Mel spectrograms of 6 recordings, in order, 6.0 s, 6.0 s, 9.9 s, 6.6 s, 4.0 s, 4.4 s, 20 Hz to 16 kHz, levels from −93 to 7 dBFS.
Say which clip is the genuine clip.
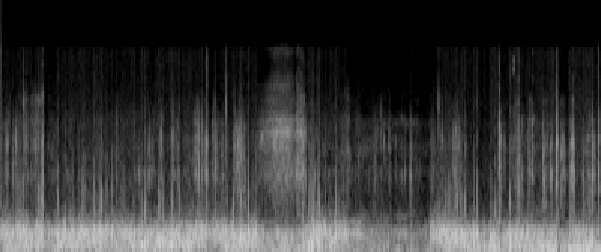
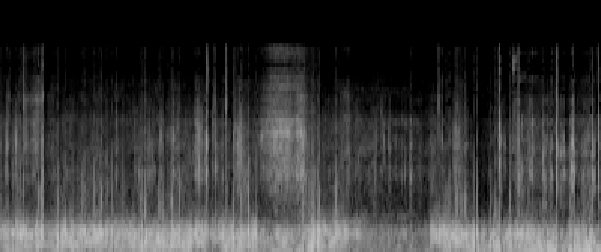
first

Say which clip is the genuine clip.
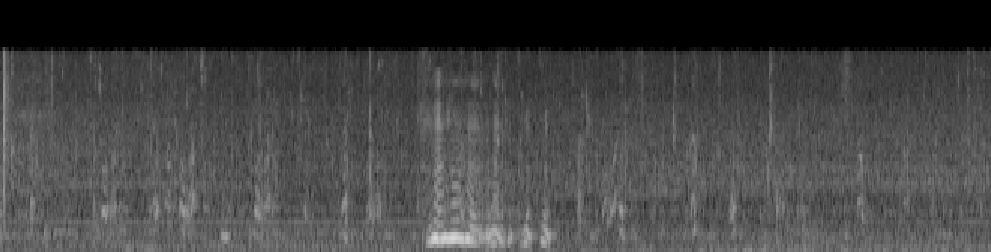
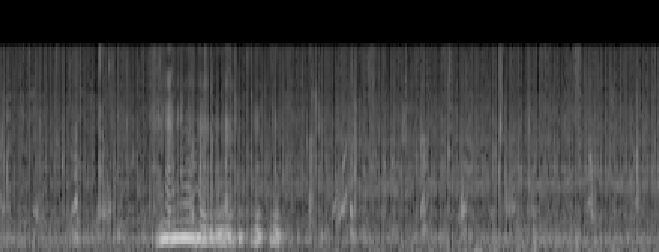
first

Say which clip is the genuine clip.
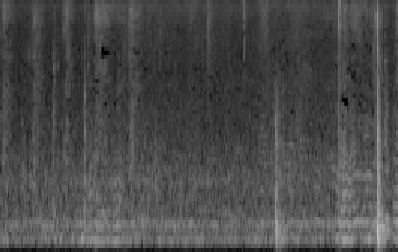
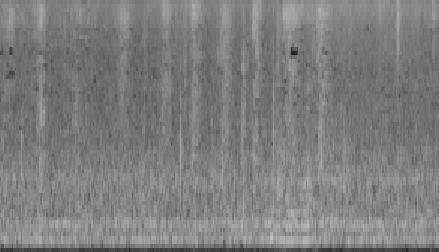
first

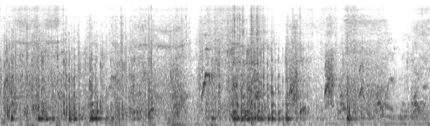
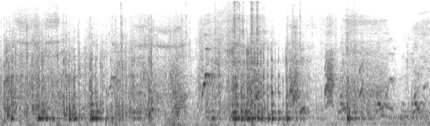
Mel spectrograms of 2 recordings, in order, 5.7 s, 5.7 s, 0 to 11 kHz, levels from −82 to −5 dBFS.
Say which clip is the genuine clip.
second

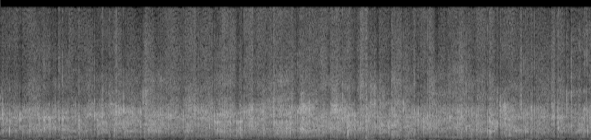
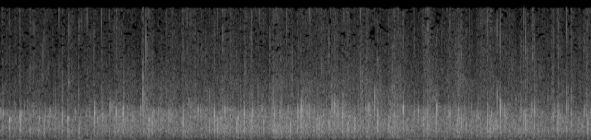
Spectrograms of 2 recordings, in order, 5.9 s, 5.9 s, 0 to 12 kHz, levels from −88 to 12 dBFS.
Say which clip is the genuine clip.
second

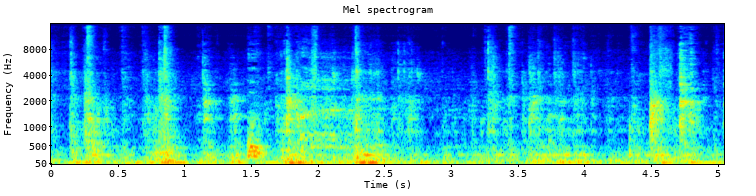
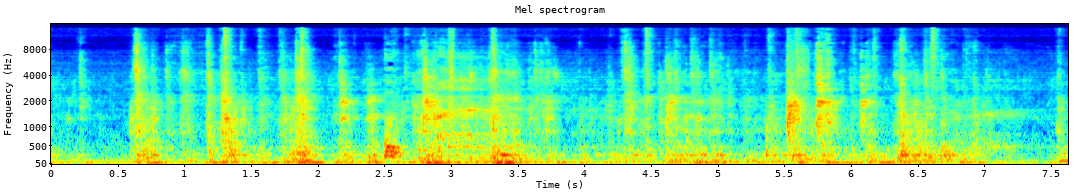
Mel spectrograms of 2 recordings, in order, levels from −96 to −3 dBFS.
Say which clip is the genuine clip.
first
